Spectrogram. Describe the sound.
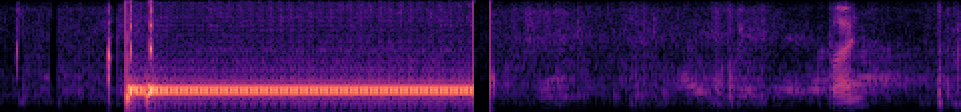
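A steady, single-pitch telephone tone sounds while a call is transferred, loud and unbroken for nearly two seconds before stopping abruptly. Only faint, scattered sounds follow.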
